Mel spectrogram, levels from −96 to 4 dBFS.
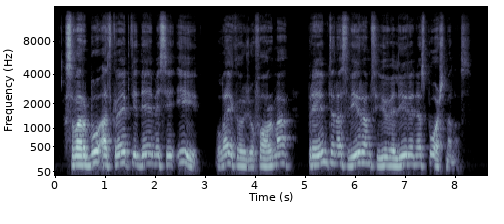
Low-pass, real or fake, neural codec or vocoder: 14.4 kHz; real; none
